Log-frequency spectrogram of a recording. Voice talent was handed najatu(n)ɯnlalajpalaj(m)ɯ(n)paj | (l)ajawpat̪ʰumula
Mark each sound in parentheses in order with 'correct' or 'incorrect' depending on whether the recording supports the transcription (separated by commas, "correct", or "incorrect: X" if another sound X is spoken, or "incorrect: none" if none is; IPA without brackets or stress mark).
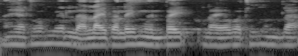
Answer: incorrect: m, correct, correct, correct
